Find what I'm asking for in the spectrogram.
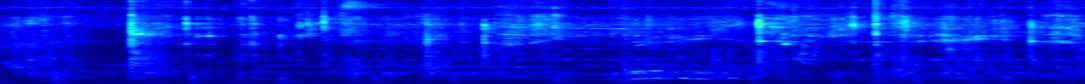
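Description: A spoon stirs sugar into milk, faint scraping and clinking against the pot in an uneven rhythm, with quiet speech in the background.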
